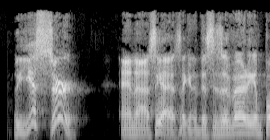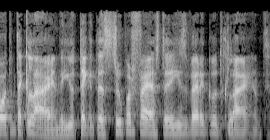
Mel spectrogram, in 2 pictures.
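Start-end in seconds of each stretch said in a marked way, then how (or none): 2.5-6.8 terrible fake Italian accent, higher. Voicing the restaurant boss instructing the new delivery boy, in a terrible put-on Italian accent. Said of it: "I'm doing a terrible racist accent".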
